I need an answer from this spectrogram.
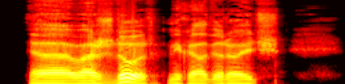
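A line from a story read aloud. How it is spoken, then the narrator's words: Deep booming voice, big man. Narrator (Russian): пробасил здоровенный секретарь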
